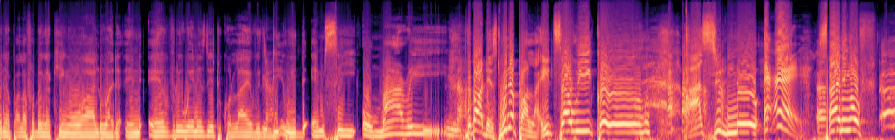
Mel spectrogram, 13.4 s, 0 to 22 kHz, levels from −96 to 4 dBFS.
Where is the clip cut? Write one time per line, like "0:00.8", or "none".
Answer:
none

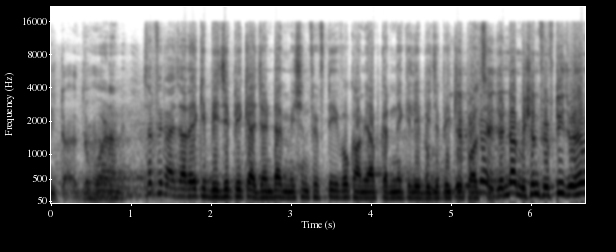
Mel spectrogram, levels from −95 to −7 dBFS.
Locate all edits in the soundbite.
0:01.1

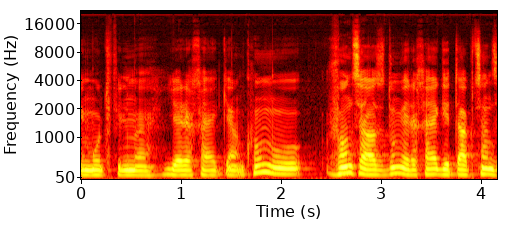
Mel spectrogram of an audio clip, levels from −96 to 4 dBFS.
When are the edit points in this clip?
none

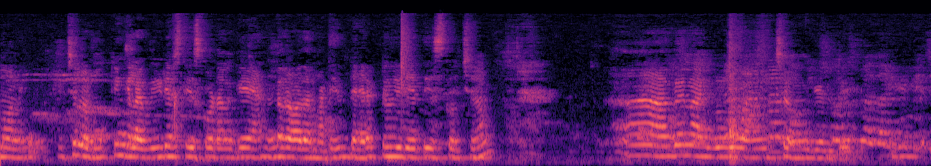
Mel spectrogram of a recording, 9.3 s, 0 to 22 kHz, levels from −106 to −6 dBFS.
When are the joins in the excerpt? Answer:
none

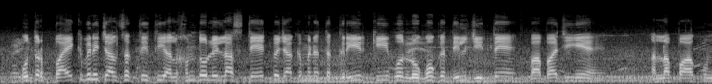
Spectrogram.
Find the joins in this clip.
0:05.2

